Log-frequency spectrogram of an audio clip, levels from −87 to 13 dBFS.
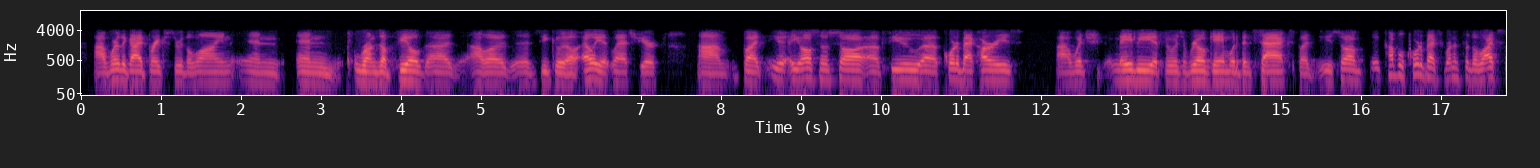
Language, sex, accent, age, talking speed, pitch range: English, male, American, 20-39, 180 wpm, 110-130 Hz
